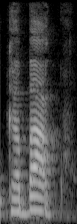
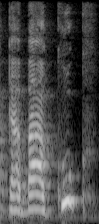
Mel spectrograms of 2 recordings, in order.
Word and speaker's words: Kabaku: Ce n'est pas Kabakouk avec le Q à la fin, le kof. Mais vous voyez que le kof ne se prononce pas, donc il est resté Kabaku.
